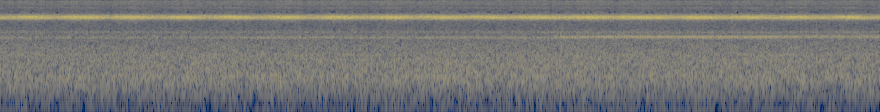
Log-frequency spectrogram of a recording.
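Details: Evening cricket chorus in summer, a constant piercing trill with gentle pulsing swells in loudness and a softer lower tone that comes and goes beneath it.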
